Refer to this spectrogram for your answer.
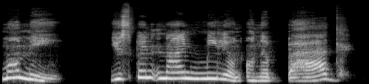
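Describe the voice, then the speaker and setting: A woman's voice: a little high, sing-song, takes it slowly, a little mellow, slightly rough, voice pushed up, heavily acted. Cocky, incredulous rich young man, voiced by a woman. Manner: questioning, indignant.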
